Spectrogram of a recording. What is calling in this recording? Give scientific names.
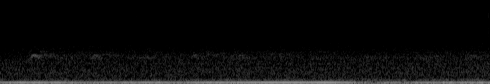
Corvus brachyrhynchos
